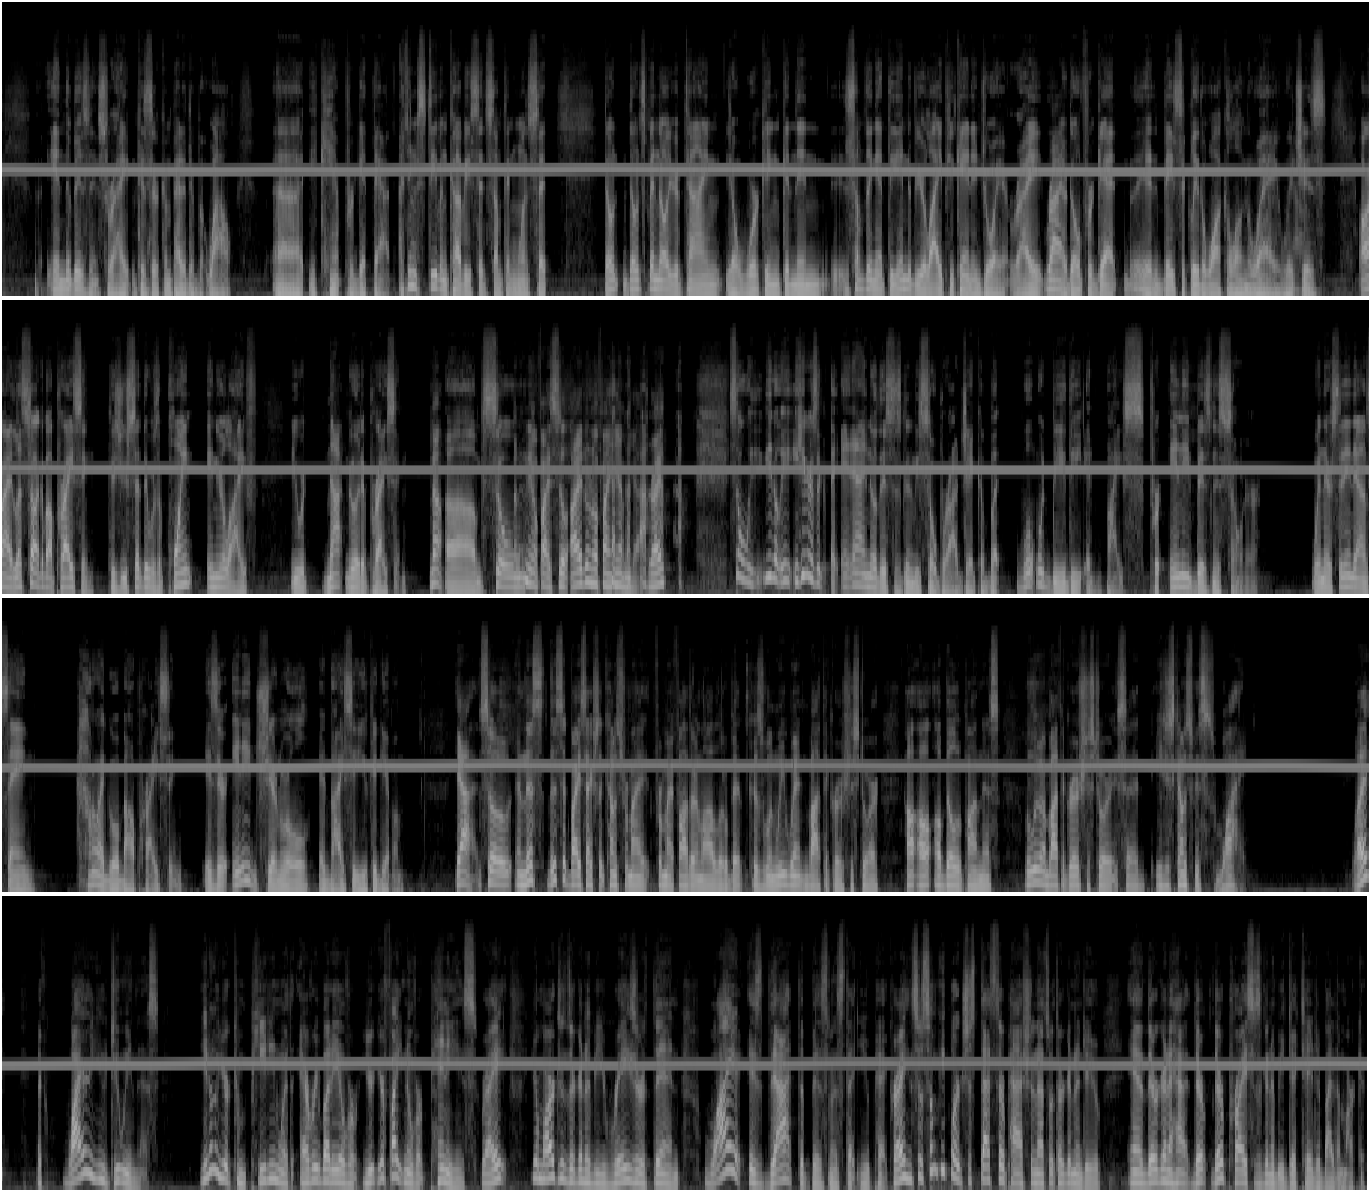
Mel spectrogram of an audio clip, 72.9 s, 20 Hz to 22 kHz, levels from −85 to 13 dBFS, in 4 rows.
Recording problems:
high-pitched whine; loud; throughout; 2 kHz, 8 dB below the speech

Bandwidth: 14.5 kHz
